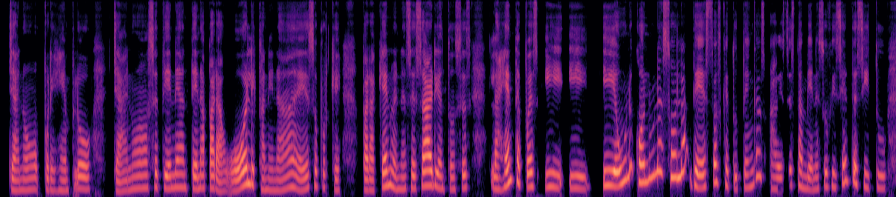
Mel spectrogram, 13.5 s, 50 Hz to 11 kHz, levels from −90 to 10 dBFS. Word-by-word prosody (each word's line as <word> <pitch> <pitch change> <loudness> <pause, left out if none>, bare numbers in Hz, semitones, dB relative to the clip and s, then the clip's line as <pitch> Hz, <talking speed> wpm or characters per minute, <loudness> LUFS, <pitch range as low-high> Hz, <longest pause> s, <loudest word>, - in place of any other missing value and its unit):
ya 175 -2 -1
no, 180 +1 -5
por 185 - -4
ejemplo, 175 +3 -2 0.3
ya 160 0 -4
no 205 +3 -3
se 225 +1 -3
tiene 210 0 0
antena 210 -2 -1
parabólica 205 - +3
ni 175 -1 -9
nada 180 +6 -4
de 180 -2 -1
eso, 220 +4 -3
porque, 180 -6 -8 0.3
¿para 175 -1 +1
qué?, 230 +8 +3
no 250 - +1
es 200 - -4
necesario, 215 +4 +4
entonces, 195 +2 -6 0.3
la 195 - -1
gente, 300 - +3
pues, 230 -3 +1
y 225 -1 -3
y 205 +1 -4 0.2
y 250 -1 +7
uno 285 +10 +5
con 305 +1 +5
1 470 +5 +2
sola 385 +1 +4
de 230 -5 +4
estas 295 +7 0
que 255 - -4
tú 190 -3 -7
tengas, 245 - -6
a 195 - -10
veces 190 +7 -6
también 200 -8 -3
es 190 - -9
suficiente 240 +6 -2
si 230 -5 -6
tu 205 0 -9
210 Hz, 190 wpm, -22 LUFS, 190-245 Hz, 0.3 s, y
